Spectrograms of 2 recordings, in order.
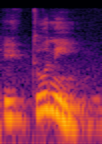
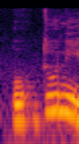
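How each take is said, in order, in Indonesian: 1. Dimulai dengan i diikuti hentian. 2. Dimulai dengan u diikuti hentian. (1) "Ada orang baca Iktuni" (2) "banyak ada orang baca Uktuni"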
